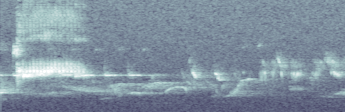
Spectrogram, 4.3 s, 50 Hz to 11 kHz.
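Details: A common blackbird recorded in Świnoujście, Poland, on 25 September 2022 sings a loud, drawn-out high squeaky note, then a run of quieter twittering and chattering phrases, thin and high-pitched.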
